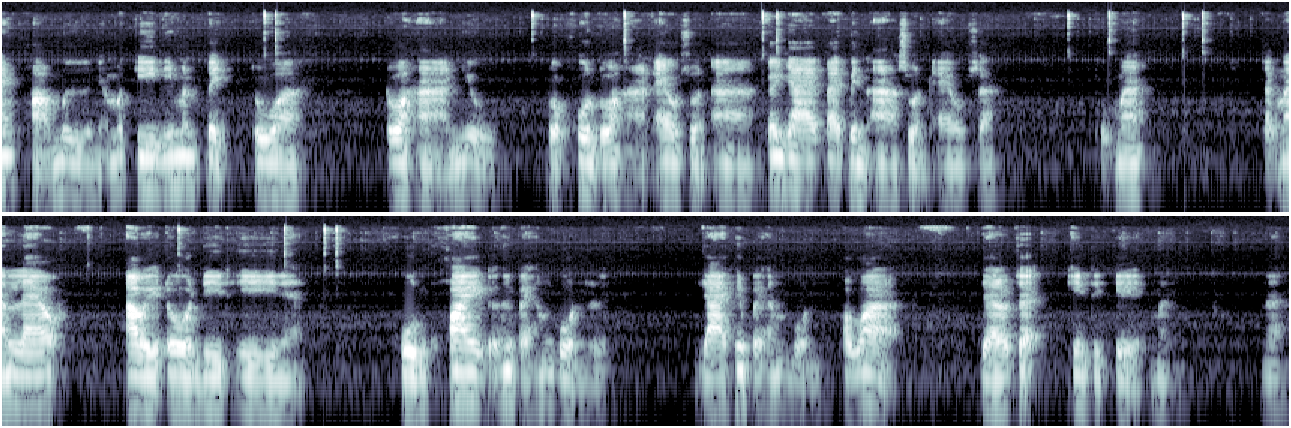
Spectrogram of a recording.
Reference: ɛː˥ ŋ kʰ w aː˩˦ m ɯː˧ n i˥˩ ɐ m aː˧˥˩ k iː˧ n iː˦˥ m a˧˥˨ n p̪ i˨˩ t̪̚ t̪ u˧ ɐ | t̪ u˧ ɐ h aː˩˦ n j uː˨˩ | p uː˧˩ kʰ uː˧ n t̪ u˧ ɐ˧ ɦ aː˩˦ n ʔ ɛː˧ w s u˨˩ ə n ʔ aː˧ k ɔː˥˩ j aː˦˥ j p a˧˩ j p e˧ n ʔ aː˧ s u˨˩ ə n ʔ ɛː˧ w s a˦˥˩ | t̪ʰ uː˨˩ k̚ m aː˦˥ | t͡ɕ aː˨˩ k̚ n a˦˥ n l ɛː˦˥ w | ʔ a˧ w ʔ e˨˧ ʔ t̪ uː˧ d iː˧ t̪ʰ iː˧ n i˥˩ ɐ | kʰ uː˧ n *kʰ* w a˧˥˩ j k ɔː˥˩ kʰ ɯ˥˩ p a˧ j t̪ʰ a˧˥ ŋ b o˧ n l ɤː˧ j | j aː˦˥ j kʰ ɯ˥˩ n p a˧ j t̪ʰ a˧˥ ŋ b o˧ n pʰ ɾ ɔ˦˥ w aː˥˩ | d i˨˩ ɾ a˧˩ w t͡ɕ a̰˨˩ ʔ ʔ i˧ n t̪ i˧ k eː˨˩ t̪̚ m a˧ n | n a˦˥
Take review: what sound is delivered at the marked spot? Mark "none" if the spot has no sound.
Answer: kʰ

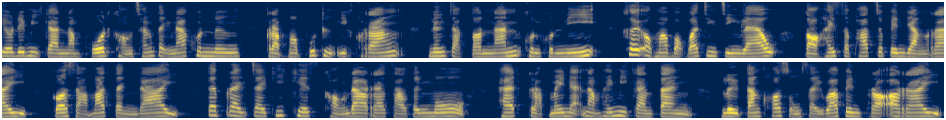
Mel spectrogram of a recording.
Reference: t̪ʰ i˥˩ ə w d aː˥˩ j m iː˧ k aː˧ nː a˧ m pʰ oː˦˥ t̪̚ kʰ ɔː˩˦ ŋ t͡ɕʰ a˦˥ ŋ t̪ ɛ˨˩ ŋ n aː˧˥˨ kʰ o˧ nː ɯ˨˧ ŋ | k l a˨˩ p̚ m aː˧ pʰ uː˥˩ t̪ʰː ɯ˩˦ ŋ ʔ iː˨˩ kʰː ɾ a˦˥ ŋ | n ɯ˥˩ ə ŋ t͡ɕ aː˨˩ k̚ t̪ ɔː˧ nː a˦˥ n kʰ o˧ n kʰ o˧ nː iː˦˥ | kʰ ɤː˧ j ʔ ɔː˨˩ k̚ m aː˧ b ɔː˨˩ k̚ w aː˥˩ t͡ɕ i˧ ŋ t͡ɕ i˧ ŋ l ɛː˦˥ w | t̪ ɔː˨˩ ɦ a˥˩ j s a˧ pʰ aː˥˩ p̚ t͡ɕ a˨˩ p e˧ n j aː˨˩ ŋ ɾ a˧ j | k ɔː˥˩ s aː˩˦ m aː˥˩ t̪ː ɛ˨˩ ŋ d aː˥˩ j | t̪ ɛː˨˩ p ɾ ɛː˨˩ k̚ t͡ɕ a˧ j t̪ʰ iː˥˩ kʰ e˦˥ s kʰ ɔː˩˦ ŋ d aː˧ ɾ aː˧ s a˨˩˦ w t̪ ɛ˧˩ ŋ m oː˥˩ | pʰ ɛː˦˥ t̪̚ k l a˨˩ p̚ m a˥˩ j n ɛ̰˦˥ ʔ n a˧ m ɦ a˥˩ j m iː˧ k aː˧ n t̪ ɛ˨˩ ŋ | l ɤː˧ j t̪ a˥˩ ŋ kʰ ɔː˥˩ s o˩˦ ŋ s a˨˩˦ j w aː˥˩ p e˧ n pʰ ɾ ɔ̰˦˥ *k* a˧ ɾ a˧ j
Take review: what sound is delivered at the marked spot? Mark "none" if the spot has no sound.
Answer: ʔ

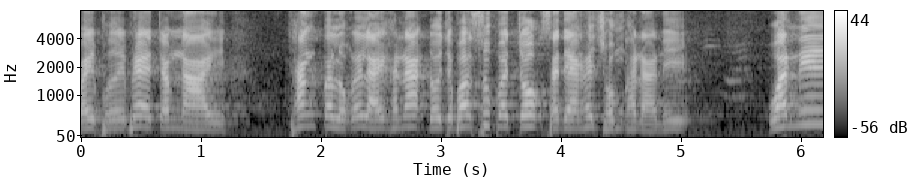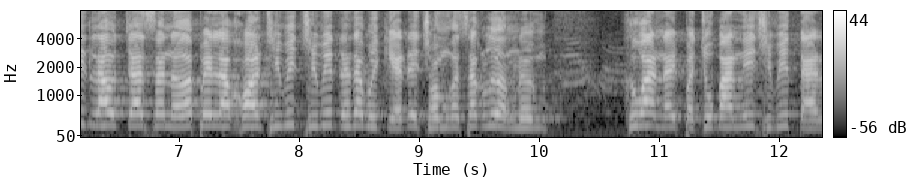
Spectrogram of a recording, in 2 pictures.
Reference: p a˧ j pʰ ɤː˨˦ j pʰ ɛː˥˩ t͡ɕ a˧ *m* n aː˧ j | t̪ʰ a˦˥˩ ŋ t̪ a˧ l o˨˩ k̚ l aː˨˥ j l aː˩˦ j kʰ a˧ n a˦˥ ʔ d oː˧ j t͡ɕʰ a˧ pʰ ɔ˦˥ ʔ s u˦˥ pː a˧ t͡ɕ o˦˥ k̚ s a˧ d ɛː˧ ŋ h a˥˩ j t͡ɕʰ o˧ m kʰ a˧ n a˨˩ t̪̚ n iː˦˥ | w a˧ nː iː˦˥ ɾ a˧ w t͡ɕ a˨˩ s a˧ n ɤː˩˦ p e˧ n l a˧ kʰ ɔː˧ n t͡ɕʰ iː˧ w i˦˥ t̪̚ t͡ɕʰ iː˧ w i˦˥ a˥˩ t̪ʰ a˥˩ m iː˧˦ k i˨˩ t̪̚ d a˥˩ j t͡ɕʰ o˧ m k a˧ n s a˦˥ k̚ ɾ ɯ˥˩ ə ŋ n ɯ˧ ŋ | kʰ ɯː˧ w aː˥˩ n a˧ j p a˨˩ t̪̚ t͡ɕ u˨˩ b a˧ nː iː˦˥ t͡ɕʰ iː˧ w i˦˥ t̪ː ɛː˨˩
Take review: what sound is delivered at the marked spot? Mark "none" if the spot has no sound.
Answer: m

